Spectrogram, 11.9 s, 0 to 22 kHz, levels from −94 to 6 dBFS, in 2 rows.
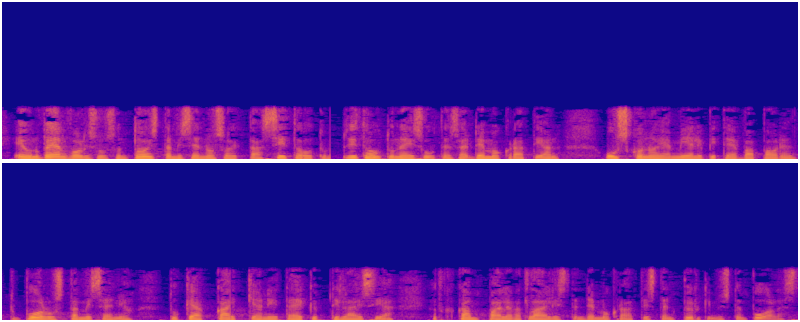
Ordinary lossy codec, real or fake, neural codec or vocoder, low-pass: none; real; none; 7.2 kHz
